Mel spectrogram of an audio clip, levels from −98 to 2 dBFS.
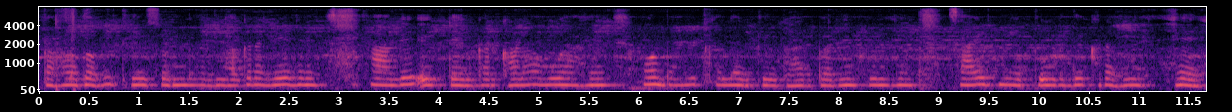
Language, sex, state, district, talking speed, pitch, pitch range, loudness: Hindi, female, Bihar, Purnia, 145 wpm, 220 Hz, 215-225 Hz, -40 LUFS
